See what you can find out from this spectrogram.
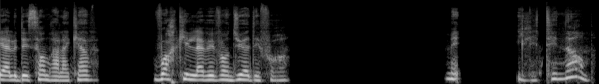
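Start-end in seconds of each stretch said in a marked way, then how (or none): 4.4-5.9 hushed touch of wonder; marvelling. A narrator's reading. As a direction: marvel at it under your breath. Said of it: "s'émerveilla-t-elle".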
